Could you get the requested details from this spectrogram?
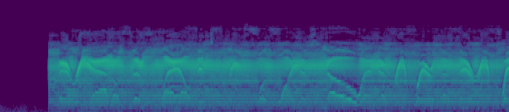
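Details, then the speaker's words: A passage is read aloud with an electrolarynx held up, in Dr Rivers' replication test: a flat, robotic buzzing voice at one unchanging pitch with words shaped over it. Electrolarynx speech. "Let's uh let's play that now and and folks can hear what we're talking about the Dr River's replication of the spirital results I am going to read a brief passage for you with the electro larynx held in front of my"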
